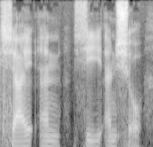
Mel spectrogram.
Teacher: these sounds are made at the boundary between the alveolar Ridge and the hard palate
